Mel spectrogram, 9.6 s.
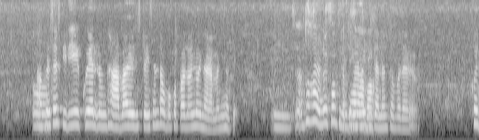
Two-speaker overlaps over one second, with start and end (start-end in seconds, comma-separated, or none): none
